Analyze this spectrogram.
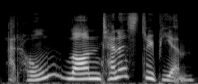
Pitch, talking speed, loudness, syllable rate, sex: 270 Hz, 210 wpm, -18 LUFS, 4.7 syllables/s, female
